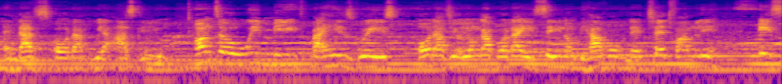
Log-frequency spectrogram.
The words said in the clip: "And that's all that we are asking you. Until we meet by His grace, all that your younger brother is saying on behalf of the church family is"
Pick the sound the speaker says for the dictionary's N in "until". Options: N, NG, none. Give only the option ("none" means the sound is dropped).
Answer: N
